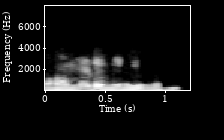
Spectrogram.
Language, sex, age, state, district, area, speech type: Kannada, male, 60+, Karnataka, Kolar, rural, conversation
